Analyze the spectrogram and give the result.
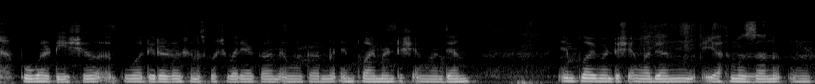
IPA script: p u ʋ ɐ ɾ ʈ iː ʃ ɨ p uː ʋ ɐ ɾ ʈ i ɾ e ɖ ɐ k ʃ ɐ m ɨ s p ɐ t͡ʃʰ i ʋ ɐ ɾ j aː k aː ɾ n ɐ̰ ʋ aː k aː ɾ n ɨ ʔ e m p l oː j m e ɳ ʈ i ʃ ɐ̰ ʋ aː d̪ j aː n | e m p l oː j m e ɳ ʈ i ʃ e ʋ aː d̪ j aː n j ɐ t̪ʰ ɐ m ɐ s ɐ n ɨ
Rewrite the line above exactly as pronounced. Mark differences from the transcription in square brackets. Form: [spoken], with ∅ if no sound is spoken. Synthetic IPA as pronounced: p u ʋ ɐ ɾ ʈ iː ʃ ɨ p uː ʋ ɐ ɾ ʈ i ɾ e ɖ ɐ k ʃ ɐ [n] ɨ s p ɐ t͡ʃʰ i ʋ ɐ ɾ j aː k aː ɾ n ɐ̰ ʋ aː k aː ɾ n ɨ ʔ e m p l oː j m e ɳ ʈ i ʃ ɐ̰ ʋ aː d̪ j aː n | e m p l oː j m e ɳ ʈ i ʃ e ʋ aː d̪ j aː n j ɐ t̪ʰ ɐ m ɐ [z] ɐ n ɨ

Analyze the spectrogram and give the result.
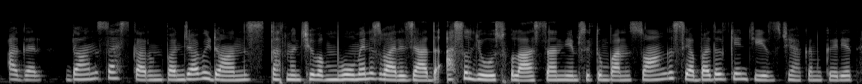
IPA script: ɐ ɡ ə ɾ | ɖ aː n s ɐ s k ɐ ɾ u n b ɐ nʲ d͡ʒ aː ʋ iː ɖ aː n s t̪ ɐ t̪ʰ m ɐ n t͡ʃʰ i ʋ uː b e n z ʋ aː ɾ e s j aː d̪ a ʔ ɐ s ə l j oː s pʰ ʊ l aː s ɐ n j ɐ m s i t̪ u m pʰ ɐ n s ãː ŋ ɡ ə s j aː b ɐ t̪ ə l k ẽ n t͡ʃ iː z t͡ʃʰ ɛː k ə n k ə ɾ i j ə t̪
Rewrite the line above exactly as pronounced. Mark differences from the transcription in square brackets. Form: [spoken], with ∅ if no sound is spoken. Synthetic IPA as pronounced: ɐ ɡ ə ɾ | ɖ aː n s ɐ s k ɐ ɾ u n [p] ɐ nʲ d͡ʒ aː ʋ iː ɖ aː n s t̪ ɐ t̪ʰ m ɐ n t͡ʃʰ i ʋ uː [m] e n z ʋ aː ɾ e [z] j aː d̪ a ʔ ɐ s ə l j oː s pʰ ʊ l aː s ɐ n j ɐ m s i t̪ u m [p] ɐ n s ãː ŋ ɡ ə s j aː b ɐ [d̪] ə l k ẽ n t͡ʃ iː z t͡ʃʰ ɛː k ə n k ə ɾ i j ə t̪

